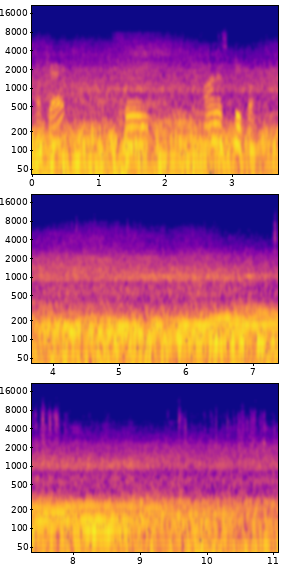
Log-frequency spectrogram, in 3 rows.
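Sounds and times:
car engine running: 0:00.0 - 0:11.0
road traffic: 0:00.0 - 0:11.0.

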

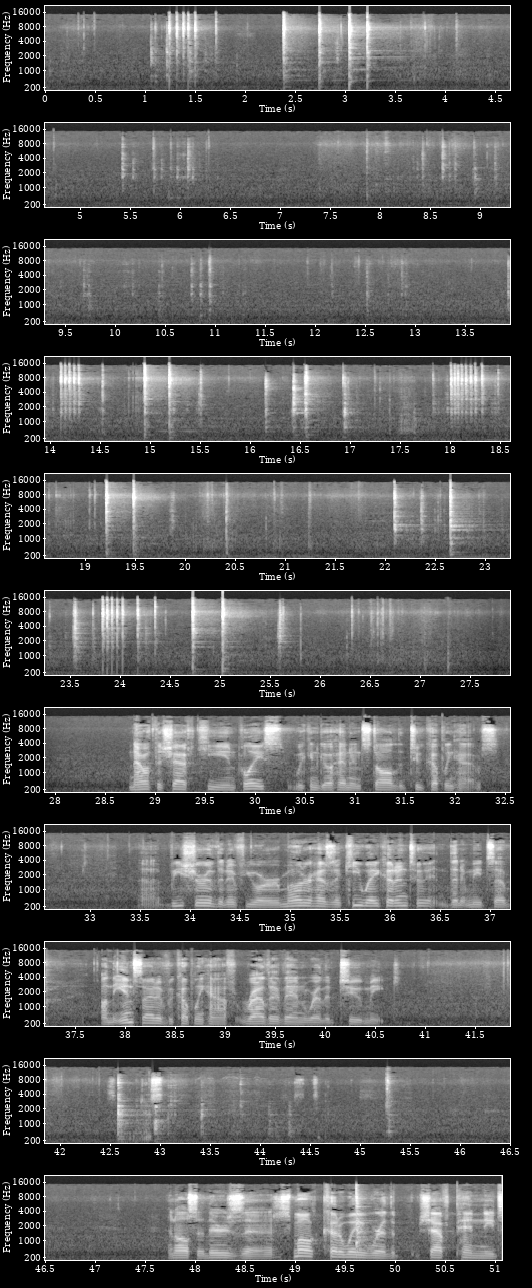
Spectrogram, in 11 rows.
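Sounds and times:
ratchet torque wrench clicking: 0:01.1 - 0:01.8, 0:13.9 - 0:17.0, 0:17.8 - 0:18.6, 0:23.5 - 0:25.7.

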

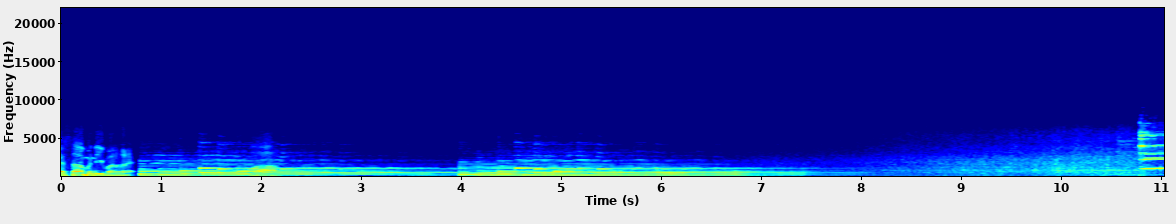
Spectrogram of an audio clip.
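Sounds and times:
music: 0:00.0 - 0:08.4, 0:10.5 - 0:11.0
road vehicle approaching: 0:04.4 - 0:11.0.

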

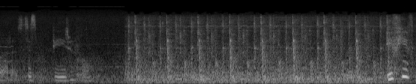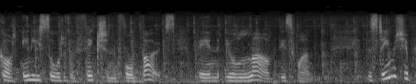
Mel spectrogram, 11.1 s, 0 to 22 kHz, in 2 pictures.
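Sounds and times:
steam engine clattering: 0:01.7 - 0:11.0.

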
